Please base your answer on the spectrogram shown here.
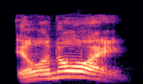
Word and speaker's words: Illinois: Deere Run in Silvis, Illinois. My home state with a silent S and the Backyard Golf Association down here in Florida where there's no S's in our state name.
